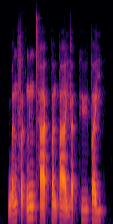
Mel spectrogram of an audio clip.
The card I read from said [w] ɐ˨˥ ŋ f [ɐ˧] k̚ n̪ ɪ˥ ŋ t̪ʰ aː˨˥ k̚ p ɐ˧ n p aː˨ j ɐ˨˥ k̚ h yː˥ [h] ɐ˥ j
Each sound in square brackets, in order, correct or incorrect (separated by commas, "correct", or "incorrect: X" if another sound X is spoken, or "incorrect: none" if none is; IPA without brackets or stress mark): correct, incorrect: ɐ˨˥, incorrect: p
